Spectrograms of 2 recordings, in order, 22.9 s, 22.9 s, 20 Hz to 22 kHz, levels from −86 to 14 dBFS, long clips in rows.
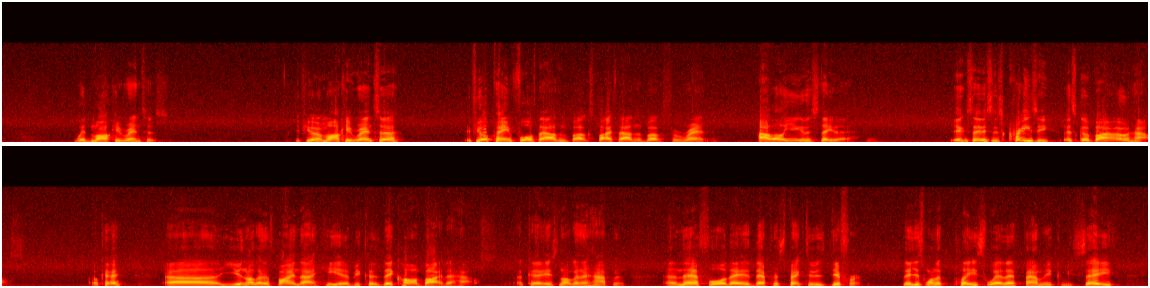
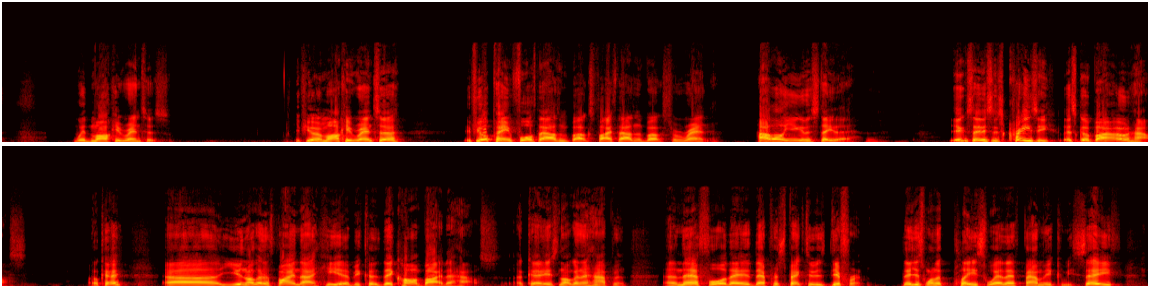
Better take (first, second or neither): second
